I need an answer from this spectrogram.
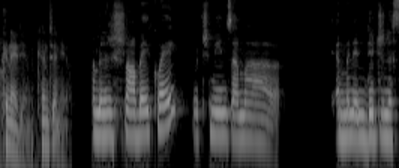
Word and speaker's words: Anishinaabe: And would you say that a lot of, and I'm sorry, tell me how to pronounce that? Anishinaabe. Anishinaabe.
